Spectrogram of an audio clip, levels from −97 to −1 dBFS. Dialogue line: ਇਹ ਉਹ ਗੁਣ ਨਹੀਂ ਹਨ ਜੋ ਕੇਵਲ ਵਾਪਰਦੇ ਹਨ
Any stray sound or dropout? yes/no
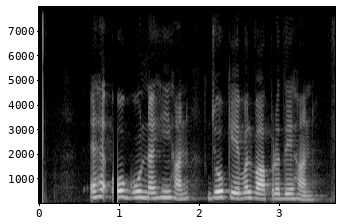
yes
